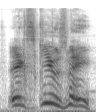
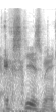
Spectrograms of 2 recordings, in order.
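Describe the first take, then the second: First: "Excuse me!" yelled high and slow, dragged out; loud high excuse me. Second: Said in the usual way. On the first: Real, not acted. Gamer yelling at a monster, loud high excuse me. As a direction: shout "Excuse me!" in a put-on high voice.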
